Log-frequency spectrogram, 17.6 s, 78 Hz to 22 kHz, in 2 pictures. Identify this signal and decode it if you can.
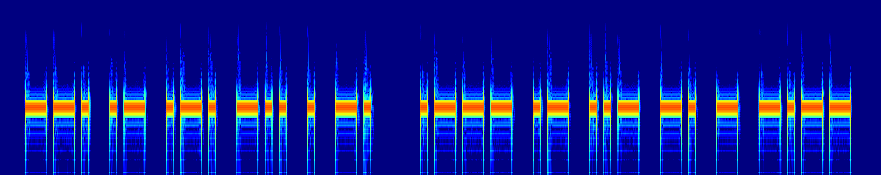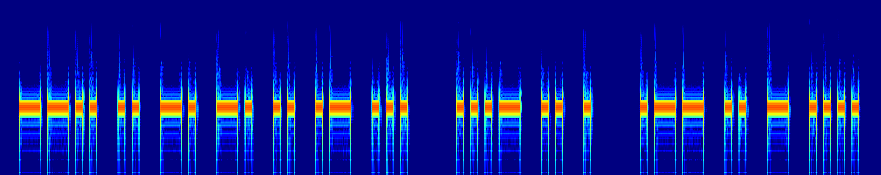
Morse code, heard as a keyed tone, about 17 wpm, 700 Hz. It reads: GARDEN JAUNTY ZINNIAS VIE WITH
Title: Pangram Challenge v2 - 17wpm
